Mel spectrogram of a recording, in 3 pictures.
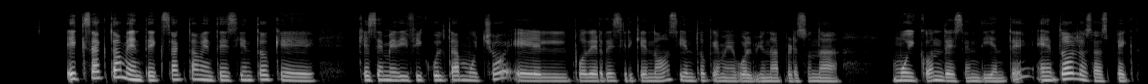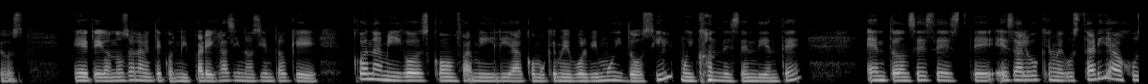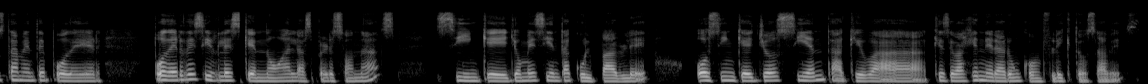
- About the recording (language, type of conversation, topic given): Spanish, advice, ¿Cómo puedo establecer límites y prioridades después de una ruptura?
- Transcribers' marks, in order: none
